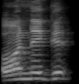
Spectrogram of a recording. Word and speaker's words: Oneg: de um dia de Oneg Shabat. Essa é uma outra expressão, hoje não muito comum em muitos lugares, mas Oneg, se fosse escrever em português, seria O-N-E-G, Oneg Shabat.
